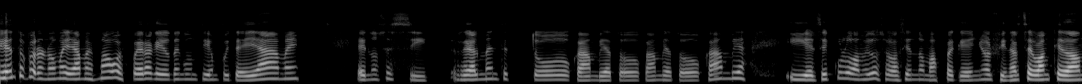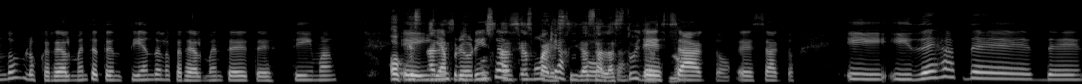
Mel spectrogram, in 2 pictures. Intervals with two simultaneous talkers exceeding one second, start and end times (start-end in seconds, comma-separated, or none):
14.8-17.8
